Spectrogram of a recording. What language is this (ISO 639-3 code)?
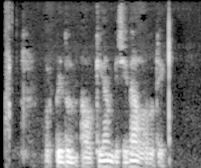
eus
